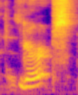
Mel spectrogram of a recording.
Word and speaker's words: GURPS: GURPS? – Yep. – Like that? Yeah, okay. Yeah. Right. Because it rhymes with burps.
